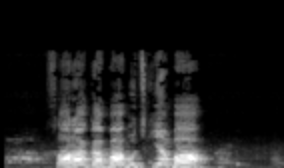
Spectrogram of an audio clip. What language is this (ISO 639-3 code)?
ssi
